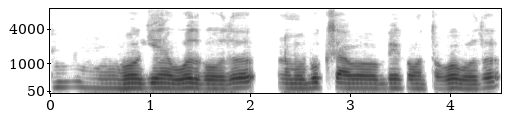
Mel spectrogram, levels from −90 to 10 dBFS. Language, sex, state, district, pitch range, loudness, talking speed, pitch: Kannada, male, Karnataka, Belgaum, 120-135 Hz, -18 LUFS, 95 wpm, 125 Hz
